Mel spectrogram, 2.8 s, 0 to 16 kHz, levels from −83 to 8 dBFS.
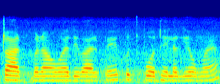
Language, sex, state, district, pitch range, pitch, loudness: Hindi, female, Haryana, Charkhi Dadri, 180-190 Hz, 180 Hz, -18 LUFS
